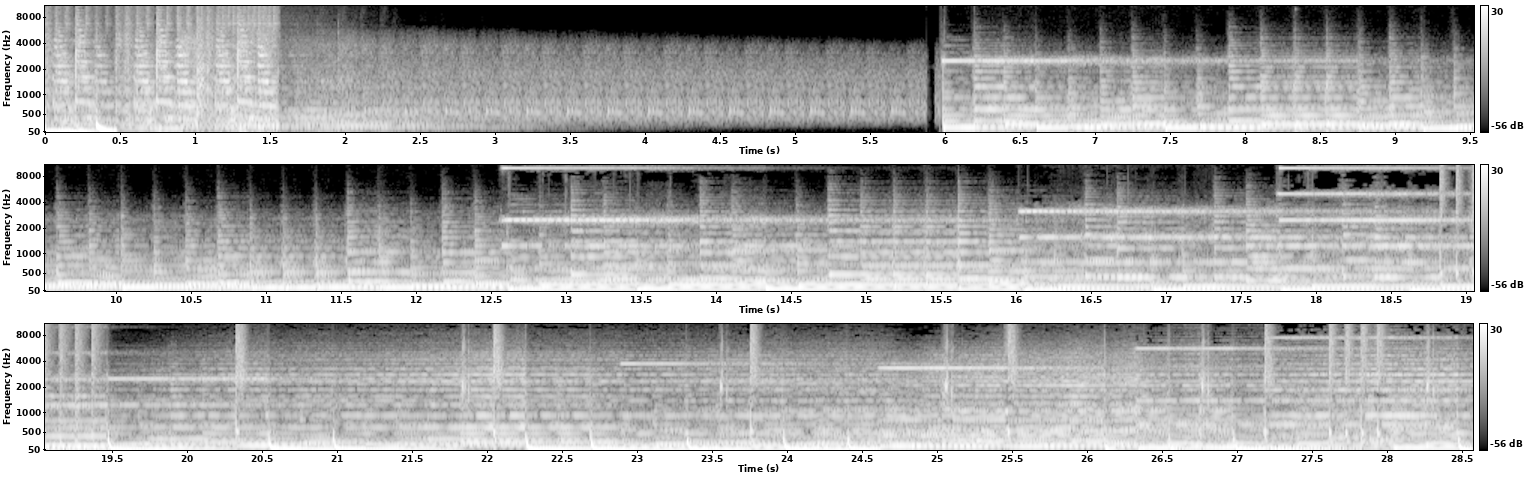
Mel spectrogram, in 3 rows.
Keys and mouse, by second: 1.0 middle click, 1.1 alt+s, 1.9-3.2 middle drag, 3.8 click, 4.3 s, 5.0 a, 7.4 h, 7.8 Tab, 8.5-9.8 drag, 10.2-12.4 drag, 12.4 q, 13.9 Tab, 14.4 middle click, 14.5 a, 15.1 middle click, 16.4-17.7 middle drag, 18.2 middle click, 19.1 middle click, 19.2 s, 19.6 middle click, 19.9 s, 20.3 middle click, 20.8 s, 21.3 middle click, 25.2 g, 25.8-26.9 middle drag, 27.1 a.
